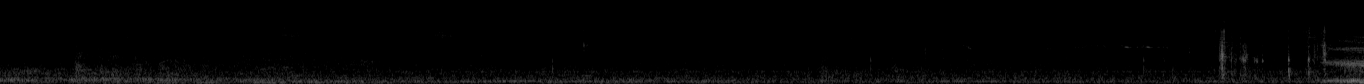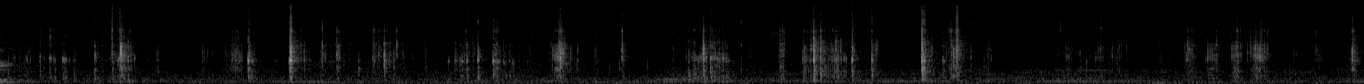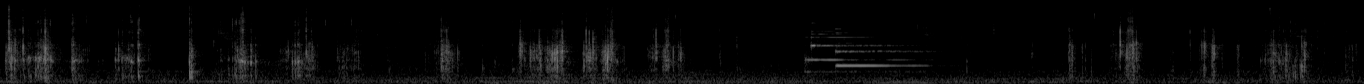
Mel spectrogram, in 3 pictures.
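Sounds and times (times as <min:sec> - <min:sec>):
dog crunching ice cubes: 0:11.6 - 0:35.3, 0:36.9 - 0:40.9.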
